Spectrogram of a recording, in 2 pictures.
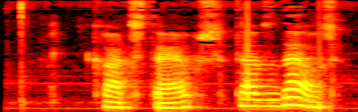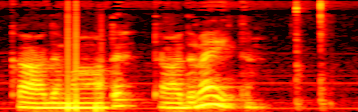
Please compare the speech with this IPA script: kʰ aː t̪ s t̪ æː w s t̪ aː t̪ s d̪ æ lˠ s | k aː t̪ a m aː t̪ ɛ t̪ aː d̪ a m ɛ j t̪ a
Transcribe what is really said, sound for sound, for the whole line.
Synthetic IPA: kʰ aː t̪ s t̪ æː w s t̪ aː t̪ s d̪ æ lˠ s | k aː d̪ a m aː t̪ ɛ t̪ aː d̪ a m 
